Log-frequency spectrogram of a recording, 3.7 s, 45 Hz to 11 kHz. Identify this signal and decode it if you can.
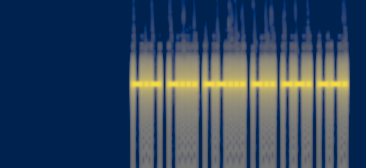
Morse code, heard as a keyed tone, about 40 wpm, 700 Hz. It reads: KB7DGG
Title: USA Call Signs Repeated 2x 40wpm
